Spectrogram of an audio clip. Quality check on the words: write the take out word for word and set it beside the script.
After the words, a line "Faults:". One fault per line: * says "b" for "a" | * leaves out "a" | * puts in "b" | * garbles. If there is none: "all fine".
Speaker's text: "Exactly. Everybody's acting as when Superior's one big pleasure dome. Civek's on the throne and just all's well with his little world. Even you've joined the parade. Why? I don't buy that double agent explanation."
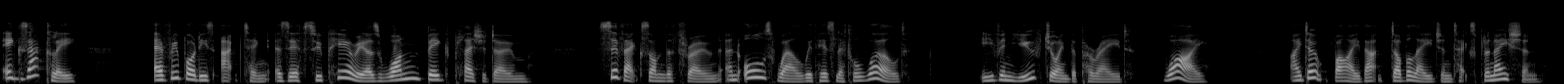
"Exactly. Everybody's acting as if Superior's one big pleasure dome. Civek's on the throne and all's well with his little world. Even you've joined the parade. Why? I don't buy that double agent explanation."
Faults:
* says "if" for "when"
* leaves out "just"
